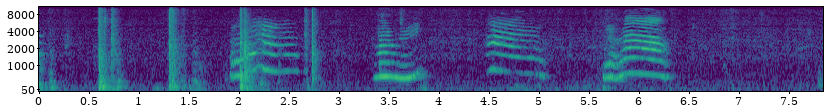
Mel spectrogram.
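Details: Pet cat named Mero indoors, meowing to ask to be played with. Two thumps, then four drawn-out meows, each about half a second long and rich in harmonics, come roughly one per second. A woman speaks before and after.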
